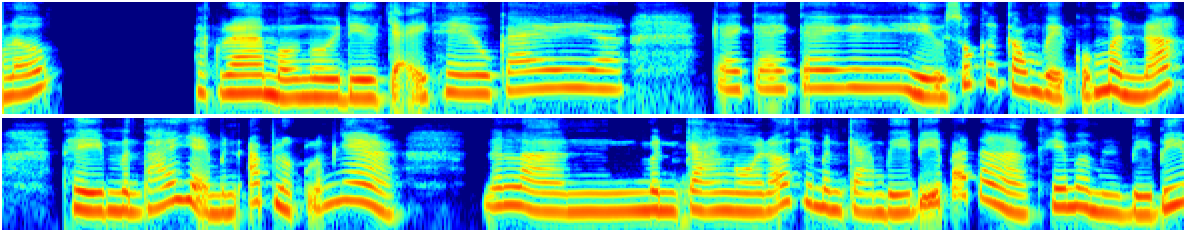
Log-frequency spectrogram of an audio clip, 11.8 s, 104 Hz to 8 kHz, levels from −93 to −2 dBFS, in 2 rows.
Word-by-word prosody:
lớn. 235 +7 +1 0.7
Thật 245 -1 -6
ra 240 0 +4
mọi 205 -3 +3
người 205 0 +4
đều 200 0 +2
chạy - - -1
theo 235 -1 +1
cái 290 +3 -1 0.6
cái 275 - -2
cái 280 0 -3
cái 290 0 -1 0.3
hiệu 215 -5 +3
suất, 335 +9 -3
cái 360 0 -3
công 270 -3 +2
việc 230 - 0
của - - -4
mình 250 -4 +3
á, 295 +8 +3 0.4
thì 230 -3 +4
mình 225 -1 0
thấy 280 +8 0
vậy 290 - +2
mình 205 +1 -2
áp 315 +1 -3
lực 245 - -1
lắm 275 - -4
nha, 305 -9 0 0.4
nên 270 0 -1
là 225 -5 +1 0.4
mình 230 -1 +2
càng 230 -1 0
ngồi 220 0 0
đó 300 +7 0
thì 305 - -4
mình 245 -3 0
càng 215 -2 -4
bị 210 +1 +1
bí - - +1
bách - - -2
à. 255 - +1
Khi 260 +5 +1
mà 265 -1 +2
mình 210 -3 -1
bị 195 -1 +1
bí 265 +7 +1
240 Hz, 240 wpm, -23 LUFS, 220-280 Hz, 0.7 s, ra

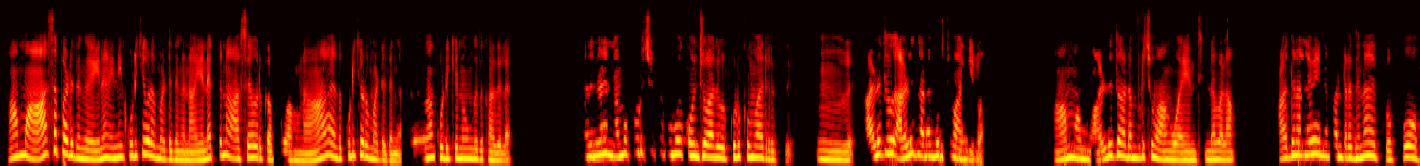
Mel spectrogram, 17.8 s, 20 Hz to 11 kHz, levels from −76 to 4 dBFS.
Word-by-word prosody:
ஆமா, 235 +3 +2 0.2
ஆசைப்படுதுங்க. 260 - +1
ஏன்னா, 190 +5 +2
என்னைய 215 +2 +1
குடிக்க 240 +3 -1
விட 255 -3 +3
மாட்டுதுங்க. 170 -3 0
நான் 155 +1 +1
எனக்குன்னு 245 +8 0
ஆசையா 190 +3 0
ஒரு 195 - -3
கப் 165 +1 -4
வாங்குனா, 150 -2 -1 0.3
அத 200 -3 0
குடிக்க 240 +2 -1
விட 235 - +2
மாட்டேதுங்க. 145 -5 -2 0.2
அதுதான் 220 -5 -2
குடிக்கணும்ங்கிதுக 190 -3 +1
அதுல. 150 -1 -1 1.0
அதனால 240 +5 +2
நம்ம 245 +4 +1
குடிச்சுட்டுருக்கும்போது 275 -2 -3
கொஞ்சம் 240 -1 +4
அது 215 - +3 0.2
குடுக்கிறமாரி 220 -3 +2
இருக்கு. 165 - -8 0.4
ம். 165 -2 +1 0.3
அழுது, 265 +5 +1 0.2
அழுது, 255 +6 +1
அடம் 230 0 +1
பிடிச்சு 240 0 -2
வாங்கிருவா! 175 -5 -4 1.0
ஆமாங்க, 190 -3 +2
அழுது 230 +9 +1
அடம்பிடிச்சு 215 +1 +1
வாங்குவா! 165 -1 +1
என் 160 -1 -1
சின்னவள்லாம். 165 0 -1 0.6
அதனாலவே 255 +5 +1
என்ன 245 - -1
பண்ணுறதுன்னா, 215 +1 +2
"இப்போ 175 - -5 0.2
போ! 220 - +3
210 Hz, 150 wpm, -23 LUFS, 170-245 Hz, 1.0 s, கொஞ்சம்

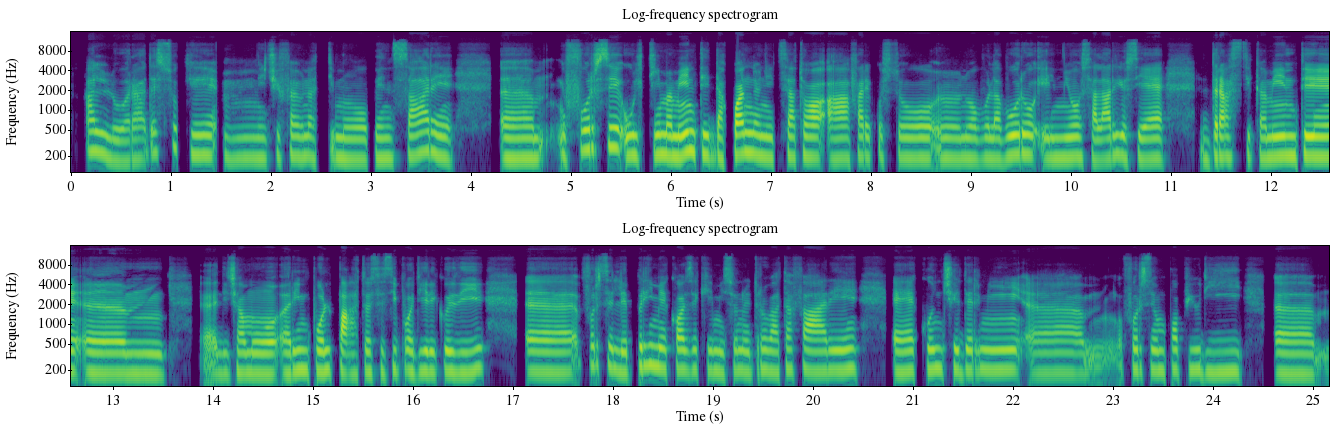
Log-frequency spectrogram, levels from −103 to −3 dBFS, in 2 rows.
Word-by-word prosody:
Allora 185 -7 -1
adesso 230 +7 -6
che, 210 -1 -1
mhmm, 190 -1 -8
mi 190 0 -4
ci 185 - -7
fai 200 +1 -3
un 200 - -2
attimo 185 -1 -2
pensare, 200 +2 0 0.5
uhm, 190 0 +1 0.2
forse 255 +4 +2
ultimamente, 210 +2 +4
da 195 -1 -1
quando 220 +1 +7
ho - - +2
iniziato 200 +1 -1
a 190 -1 +4
fare 195 +1 -2
questo, 195 0 -6 0.3
uhm, 190 0 -2
nuovo 190 0 -2
lavoro 205 +3 +3
e - - -7
il 190 - -1
mio 195 +1 +1
salario 185 +2 +1
si 205 +1 -6
è 185 0 +2 0.3
drasticamente, 200 +1 +3
uhm, 180 -1 +1 0.4
uhm, - - -2
diciamo 180 0 +1
rimpolpato, 195 -1 +2
se 190 +1 -9
si 205 - -7
può 200 0 -1
dire 190 0 -1
così. 190 +2 -1 0.4
Uhm, 190 -1 +1
forse 230 -2 -5
le 190 -2 -1
prime 225 -1 +1
cose 205 -1 0
che 195 0 -6
mi 195 -1 -2
sono 200 +3 -4
ritrovata 195 +1 -3
a - - -5
fare 200 +1 +2 0.3
è 195 0 +1
concedermi, 205 -1 -1
uhm, 185 -9 -5
forse 210 0 -4
un 200 0 -2
po' 205 +1 -3
più 205 0 -6
di 190 0 -6 0.3
uhm, 180 -1 +1
195 Hz, 140 wpm, -22 LUFS, 185-205 Hz, 0.5 s, quando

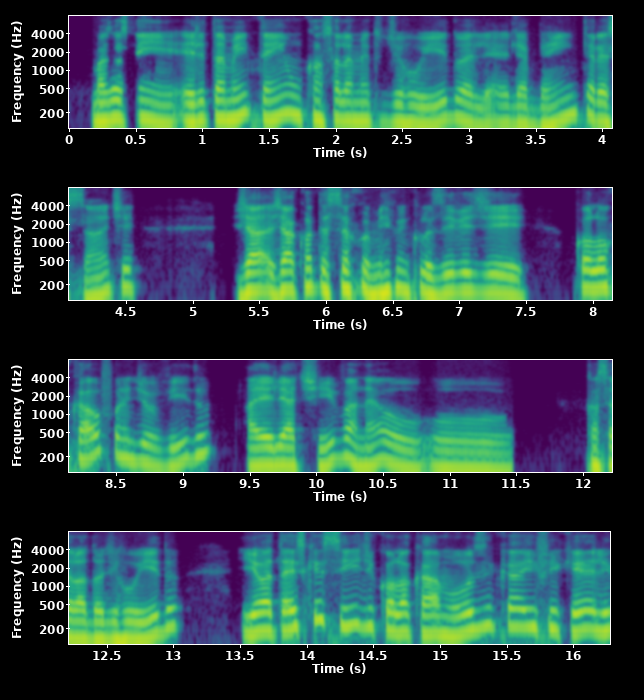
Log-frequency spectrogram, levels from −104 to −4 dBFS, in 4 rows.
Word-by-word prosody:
Mas, 145 +1 +2
assim, 155 -3 0
ele 145 +1 +2
também 160 +3 +2
tem 165 +3 0
um 195 -2 0
cancelamento 150 -3 -1
de 140 +1 -3
ruído, 135 +5 0
ele 125 -4 -2
ele 130 -1 -4
é 125 - 0
bem 120 +7 -1
interessante. 155 - -2 0.7
Já 155 +3 +4
já 165 +3 +4
aconteceu 170 -1 +1
comigo, 155 +1 +3
inclusive, 155 0 +1
de 145 -5 -1 0.3
colocar 180 +1 +2
o - - 0
fone 215 -6 -4
de 170 -1 -3
ouvido, 160 - -3 0.3
aí 140 +1 +2
ele 145 +1 +4
ativa 145 +7 -1
não 140 0 0
é 160 - -2
o - - -2
o 125 -5 -2
o - - -15 0.4
cancelador 135 -2 +2
de 130 0 0
ruído, 135 - +1 0.5
e 170 - -3
eu 180 - +6
até 190 +1 +4
esqueci 235 0 0
de 220 -1 -3
colocar 175 -3 +2
a - - +2
música 205 +7 0
e 215 0 0
fiquei 195 -2 0
ali 185 -1 +2
155 Hz, 175 wpm, -22 LUFS, 135-180 Hz, 0.7 s, eu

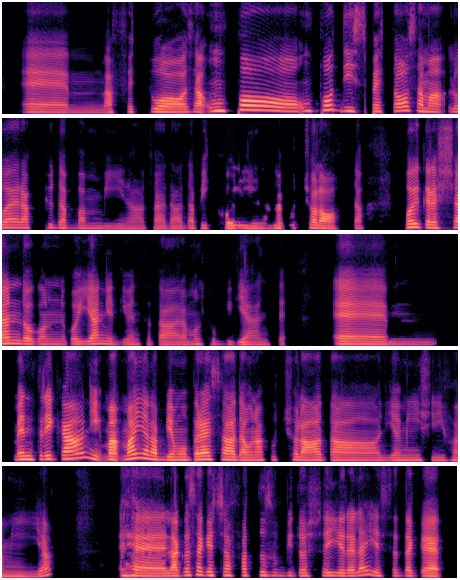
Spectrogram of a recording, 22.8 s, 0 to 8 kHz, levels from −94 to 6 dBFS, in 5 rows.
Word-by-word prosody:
ehm, 170 -2 -7
affettuosa, 185 +2 0
un 260 +1 +2
po' 295 -7 +5
un 255 0 -5
po' 320 +6 +2
dispettosa, 250 0 -2
ma 195 -3 0
lo 200 +1 -8
era 200 0 -1
più 220 - -13
da 190 -2 -5
bambina, 160 -4 -14
cioè 155 -2 -11
da 155 0 -12
da 165 +1 -10
piccolina, 175 -2 -7
da 180 0 -4
cucciolotta. 170 -4 -3 0.4
Poi 230 +2 +4
crescendo 210 -1 0
con 175 0 -11
con 175 +1 -8
gli 175 +2 -5
anni 195 0 -1
è - - -11
diventata 165 -1 -11
era 160 0 -9
molto 170 +2 -13
ubbidiente. 160 -2 -12 0.4
Ehm, 170 -2 -3 0.4
mentre 235 +2 +3
i 250 - +2
cani 265 - +5
ma 215 +2 +9
Maya 285 +7 +6
l'abbiamo 200 -4 +2
presa 215 0 +5
da 180 -2 +1
una 185 +1 -1
cucciolata 180 -3 -1
di 170 0 -11
amici 175 0 -9
di 170 0 -11
famiglia, 165 - -6 0.6
e 195 -4 +3
la 195 +2 +6
cosa 235 +4 0
che 235 -1 0
ci 230 - -12
ha 225 - +1
fatto 225 +2 -6
subito 210 -1 -8
scegliere 205 -1 -2
lei 245 +3 -1
è - - -3
stata 195 0 -5
che 180 -2 +3
185 Hz, 155 wpm, -21 LUFS, 170-215 Hz, 0.6 s, ma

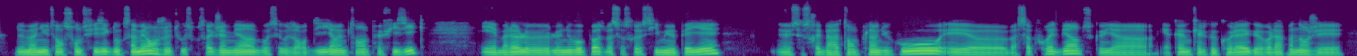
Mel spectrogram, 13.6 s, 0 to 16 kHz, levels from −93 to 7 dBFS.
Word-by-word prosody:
de 100 - -1
manutention 95 +1 +2
de 95 - -3
physique 105 +3 +1
donc 95 -4 -1
ça 100 +3 +1
mélange 125 -1 +4
de 105 - +1
tout, 110 - -7
c'est 110 - -12
pour - - -23
ça 105 - -1
que - - -4
j'aime 90 -2 +1
bien 100 +2 +2
bosser 90 +1 -5
aux 90 -1 -4
ordis 90 +6 -1
en - - +4
même 90 -3 0
temps 90 - -2
un 90 - -1
peu 90 +3 -9
physique. 115 - -1 0.5
Et 95 -2 0
bah, 90 +1 0
là, 100 +3 +4
le 95 -4 +3
le 90 +1 0
nouveau 95 +1 +3
poste, 110 -3 +1
bah, 95 - -1
ce - - -8
serait 95 - -4
aussi 90 +2 -4
mieux 90 -1 +3
payé. 115 - +3 0.6
Heu, 90 -3 -3
ce - - -10
serait, 95 - -4
bah, 85 -1 0
à 80 - -1
temps 85 -2 -3
plein 95 +1 0
du 90 -1 -3
coup 130 +8 +5
et 90 +1 0
heu, 85 -1 -1
bah, - - -5
ça - - -4
pourrait 120 -1 -2
être 100 - -5
bien 130 +1 +3
parce - - -14
qu'il 95 -1 -4
y 90 - -1
a 85 +1 -2
il - - -21
y - - -6
a - - -13
quand 105 - -2
même 95 -3 +1
quelques 95 0 -2
collègues, 95 +1 +1
heu, - - +1
voilà 85 +3 0
maintenant 90 +1 +1
j'ai 85 -1 -4
95 Hz, 300 wpm, -23 LUFS, 90-100 Hz, 0.6 s, coup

